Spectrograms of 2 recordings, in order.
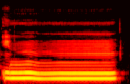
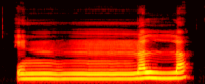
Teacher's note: you take noon sound into the nose and stretch up to one alif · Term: Gunna of Noon Mushaddad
